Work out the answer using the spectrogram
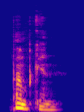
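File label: "pumpkin", Australian English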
